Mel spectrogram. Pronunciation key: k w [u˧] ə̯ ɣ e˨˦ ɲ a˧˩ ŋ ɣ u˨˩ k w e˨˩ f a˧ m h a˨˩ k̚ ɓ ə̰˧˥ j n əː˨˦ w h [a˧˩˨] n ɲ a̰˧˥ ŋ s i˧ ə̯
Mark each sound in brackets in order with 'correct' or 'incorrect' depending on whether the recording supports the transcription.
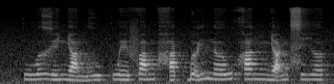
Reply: incorrect, incorrect

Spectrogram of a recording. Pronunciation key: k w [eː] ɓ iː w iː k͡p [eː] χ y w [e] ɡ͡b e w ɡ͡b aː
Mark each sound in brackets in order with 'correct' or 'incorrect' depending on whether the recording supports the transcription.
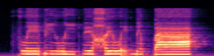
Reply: correct, incorrect, incorrect

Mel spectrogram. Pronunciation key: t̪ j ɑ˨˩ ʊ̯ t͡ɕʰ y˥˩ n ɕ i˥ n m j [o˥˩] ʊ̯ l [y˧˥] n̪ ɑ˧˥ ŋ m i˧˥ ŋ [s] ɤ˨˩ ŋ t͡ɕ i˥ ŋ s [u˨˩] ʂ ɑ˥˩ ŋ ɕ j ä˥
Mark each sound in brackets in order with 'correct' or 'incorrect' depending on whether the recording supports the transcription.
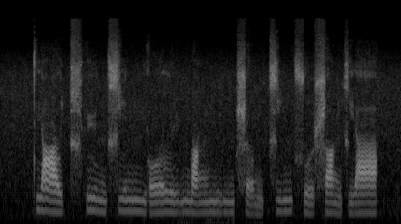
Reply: incorrect, correct, incorrect, correct

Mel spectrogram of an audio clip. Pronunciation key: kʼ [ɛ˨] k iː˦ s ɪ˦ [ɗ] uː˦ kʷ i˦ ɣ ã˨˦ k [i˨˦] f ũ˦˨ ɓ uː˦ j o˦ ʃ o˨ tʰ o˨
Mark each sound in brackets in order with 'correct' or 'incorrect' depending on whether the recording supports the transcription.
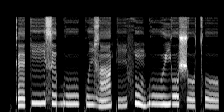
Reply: correct, incorrect, correct

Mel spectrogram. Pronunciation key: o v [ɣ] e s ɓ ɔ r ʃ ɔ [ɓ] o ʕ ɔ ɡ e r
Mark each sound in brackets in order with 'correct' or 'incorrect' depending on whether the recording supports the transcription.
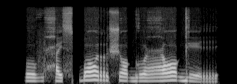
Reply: incorrect, incorrect

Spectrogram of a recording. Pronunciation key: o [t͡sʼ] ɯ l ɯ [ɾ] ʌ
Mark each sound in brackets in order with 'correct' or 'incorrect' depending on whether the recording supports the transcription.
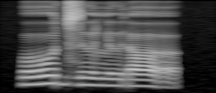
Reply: incorrect, correct

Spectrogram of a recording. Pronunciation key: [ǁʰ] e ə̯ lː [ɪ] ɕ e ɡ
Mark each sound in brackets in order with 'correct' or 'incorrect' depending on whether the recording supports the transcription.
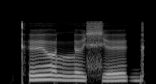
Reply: incorrect, correct

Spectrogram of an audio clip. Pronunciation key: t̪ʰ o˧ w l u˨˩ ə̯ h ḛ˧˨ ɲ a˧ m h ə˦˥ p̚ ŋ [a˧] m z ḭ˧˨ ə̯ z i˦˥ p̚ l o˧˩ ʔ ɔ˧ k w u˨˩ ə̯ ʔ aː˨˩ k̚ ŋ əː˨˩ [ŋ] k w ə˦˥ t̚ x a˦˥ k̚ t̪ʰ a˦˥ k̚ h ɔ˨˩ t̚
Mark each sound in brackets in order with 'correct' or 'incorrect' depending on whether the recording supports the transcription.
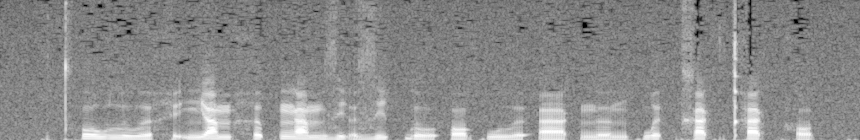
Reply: correct, correct

